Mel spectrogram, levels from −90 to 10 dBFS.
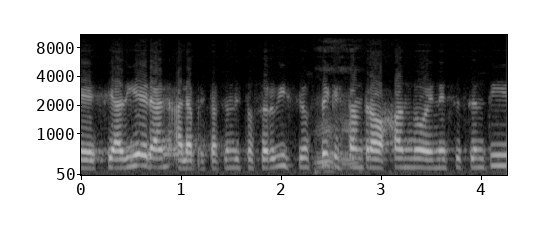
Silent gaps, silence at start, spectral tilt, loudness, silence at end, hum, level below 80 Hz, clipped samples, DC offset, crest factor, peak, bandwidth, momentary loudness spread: none; 0 s; -5.5 dB/octave; -25 LUFS; 0 s; 50 Hz at -65 dBFS; -66 dBFS; under 0.1%; under 0.1%; 14 dB; -10 dBFS; 9.6 kHz; 10 LU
